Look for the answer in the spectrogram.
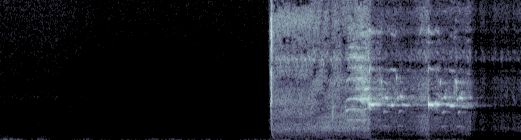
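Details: Blue Jay giving its "rusty pump" call: a harsh burst, then two clear, hollow 'doot' notes about half a second apart, with catbirds mewing like kittens nearby.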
